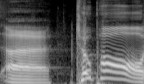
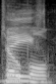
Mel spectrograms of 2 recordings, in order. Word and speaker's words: Topol: Anyways, Topol, is it Topol? I think it has to be, right? It's either that or Topol. I think Topol.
